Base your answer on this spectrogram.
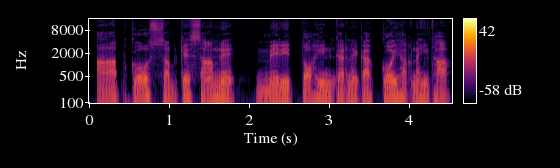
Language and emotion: Urdu, angry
